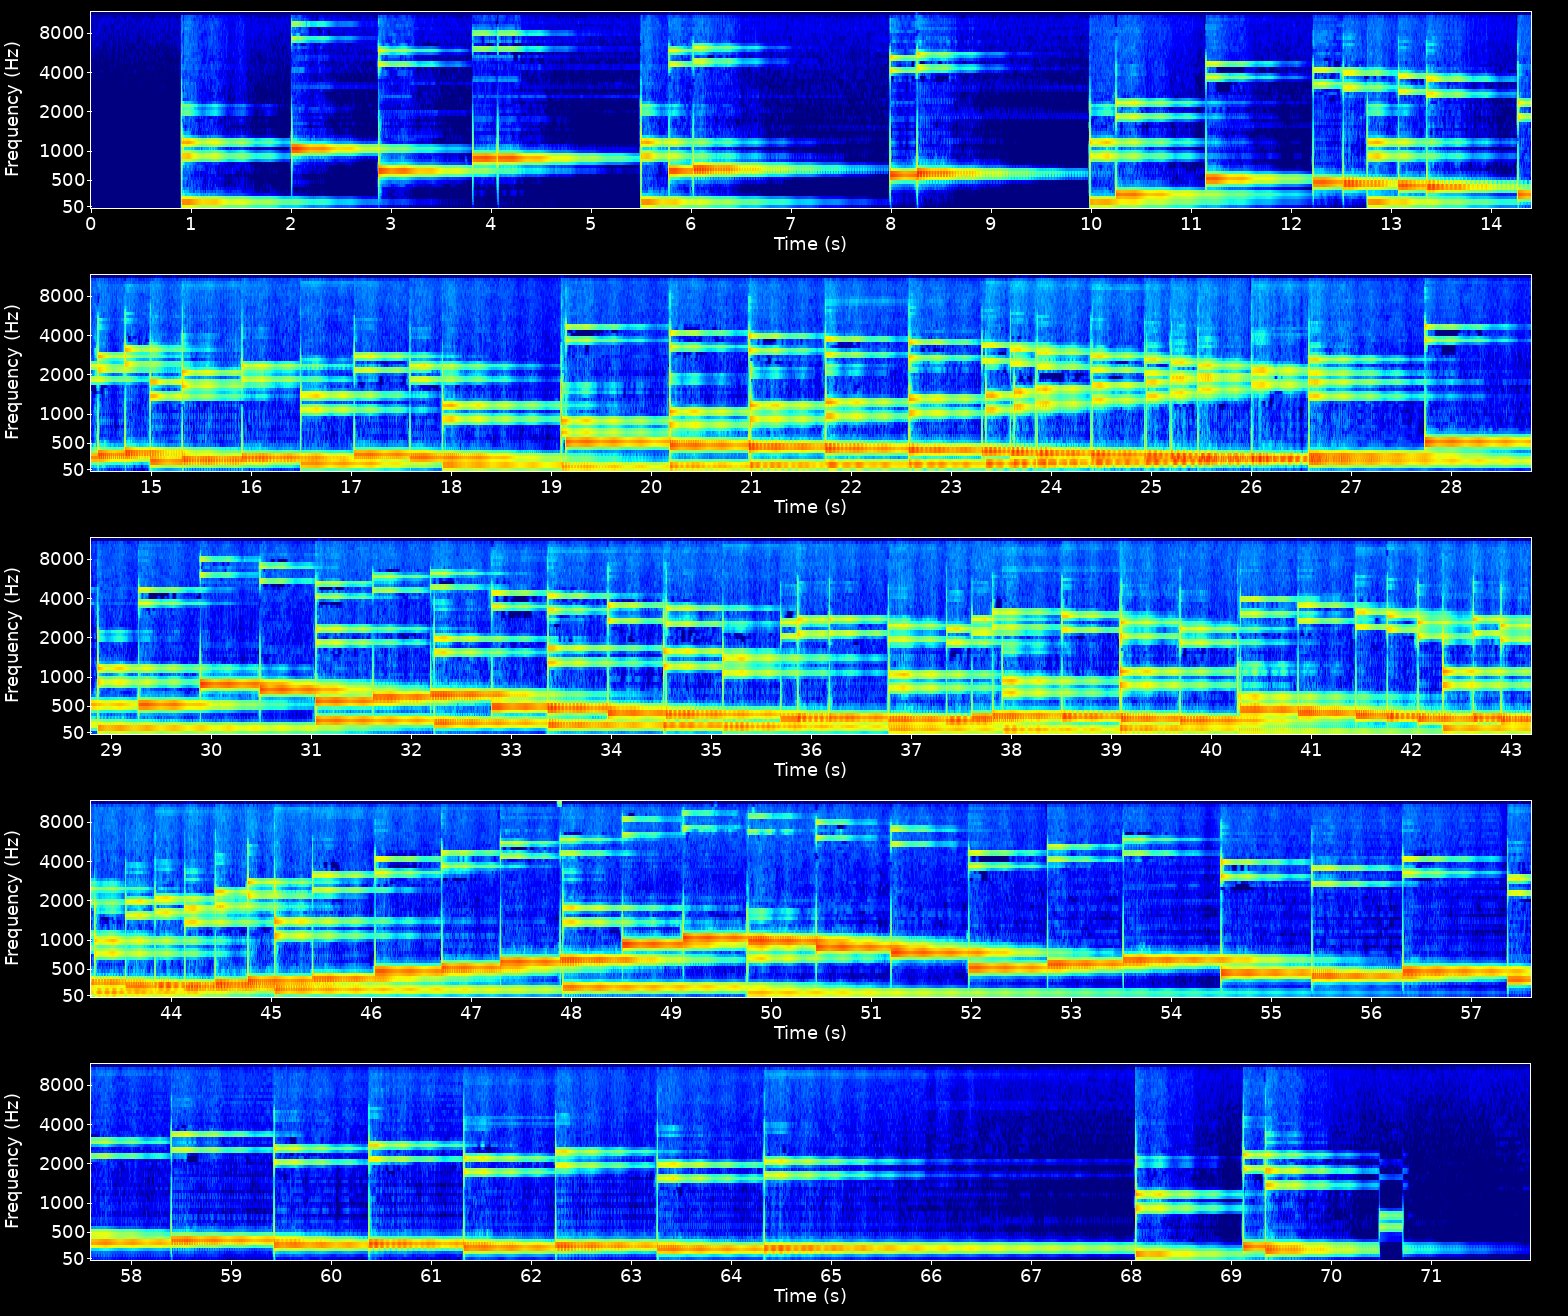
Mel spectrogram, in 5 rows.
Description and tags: Yamaha PSS-370 - Sounds Row 1 - 06
Recordings of a Yamaha PSS-370 keyboard with built-in FM-synthesizer
FM-synthesizer, Keyboard, PSS-370, Yamaha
